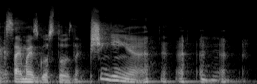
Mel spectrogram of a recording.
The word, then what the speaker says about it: Pixinguinha: de pronunciar aqui né pizindim foi abrasileirando facilitando a pronúncia no povo para Pixinguinha né olha só como é que sai mais gostoso né Pixinguinha o menino bom curtidinha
